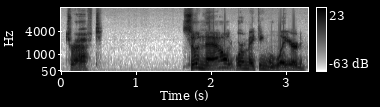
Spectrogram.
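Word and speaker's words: Draught: what's the difference between drought and extra Stout so believe it or not it's actually pronounced draft that's because this style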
